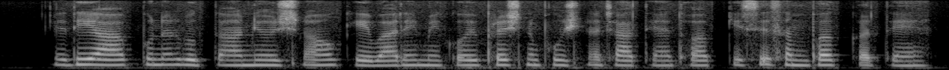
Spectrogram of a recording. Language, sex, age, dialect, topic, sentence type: Hindi, female, 31-35, Hindustani Malvi Khadi Boli, banking, question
